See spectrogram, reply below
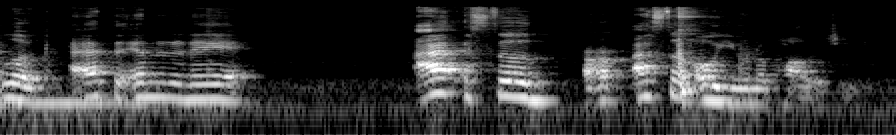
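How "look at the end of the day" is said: ordinary delivery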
